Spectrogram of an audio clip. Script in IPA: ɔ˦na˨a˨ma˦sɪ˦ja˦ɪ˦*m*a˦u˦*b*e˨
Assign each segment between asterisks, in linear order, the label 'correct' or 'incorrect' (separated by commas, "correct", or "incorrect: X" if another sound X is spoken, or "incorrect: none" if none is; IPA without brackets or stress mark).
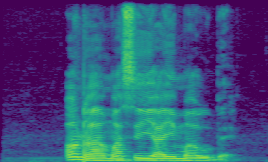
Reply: correct, correct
